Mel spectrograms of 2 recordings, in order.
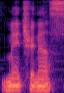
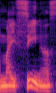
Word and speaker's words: Maecenas: I think I have pronounced Maecenas, Mecenas, Mecenate in 100 different ways, so I will now start using Maecenas. That seems to be the most English pronunciation.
